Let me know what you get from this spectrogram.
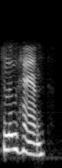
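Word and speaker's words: Luján: Now, how do you pronounce the governor's middle name? – It's Lujan.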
